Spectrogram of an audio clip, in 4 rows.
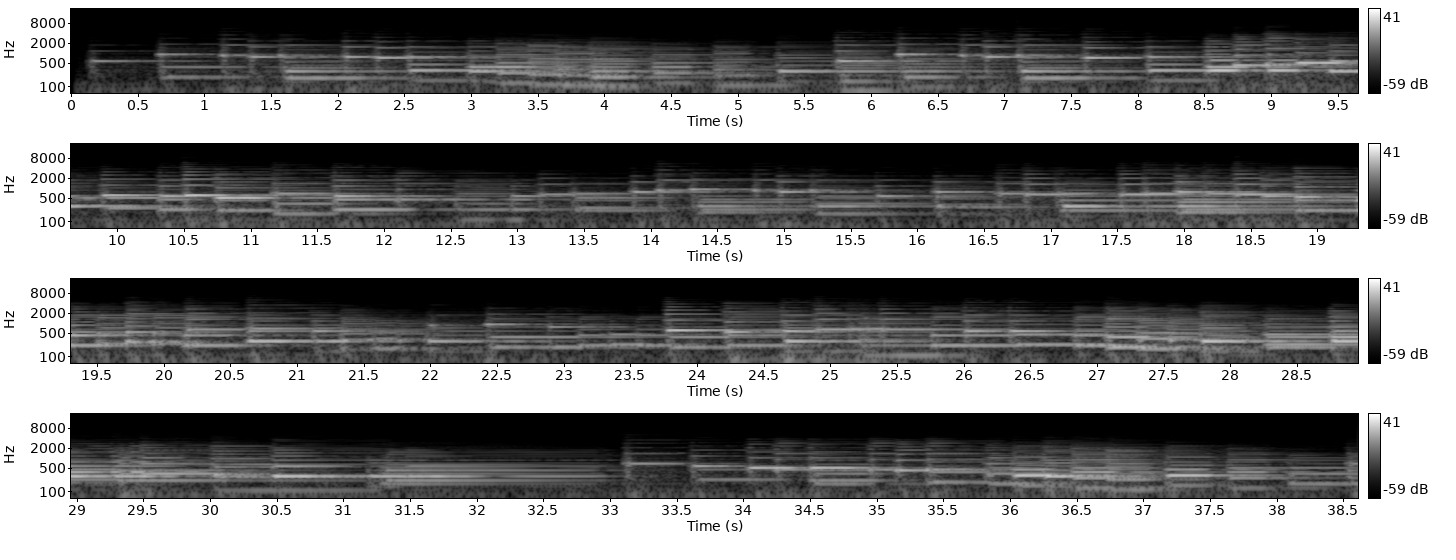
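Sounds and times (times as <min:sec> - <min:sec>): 
air in G minor: 0:00.0 - 0:38.5.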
